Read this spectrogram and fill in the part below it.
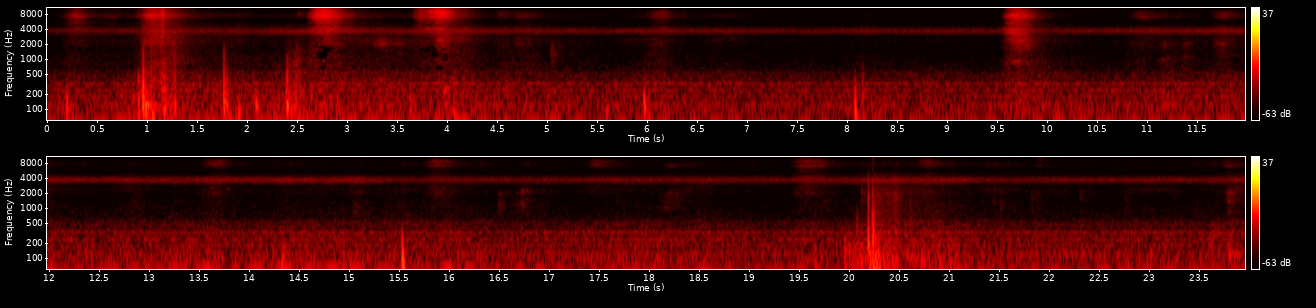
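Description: A dog wriggles and rustles a soft blanket.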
